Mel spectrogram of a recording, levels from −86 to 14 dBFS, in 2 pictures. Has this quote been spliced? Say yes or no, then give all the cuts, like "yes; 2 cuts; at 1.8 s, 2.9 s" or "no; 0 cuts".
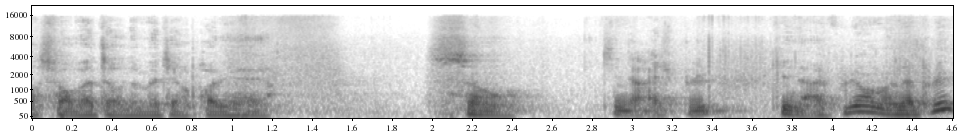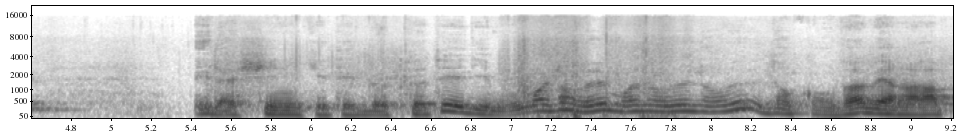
no; 0 cuts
